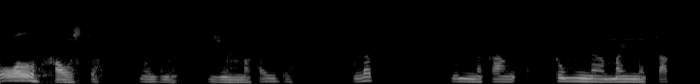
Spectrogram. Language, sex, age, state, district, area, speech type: Manipuri, male, 30-45, Manipur, Chandel, rural, spontaneous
